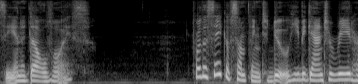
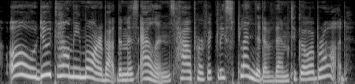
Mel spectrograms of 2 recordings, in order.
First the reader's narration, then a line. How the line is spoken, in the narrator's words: she at once exclaimed in a high voice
